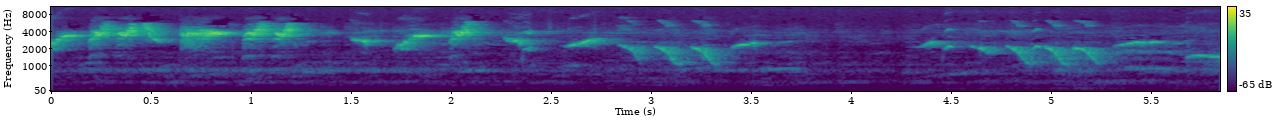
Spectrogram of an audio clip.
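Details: Tame sooty-headed bulbul singing: lively bursts of warbled, bubbling notes, a run of quick descending slurred whistles, a short pause, then another rolling phrase, over a steady low hum.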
